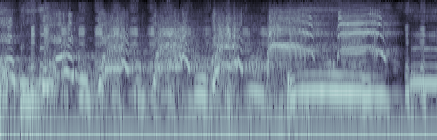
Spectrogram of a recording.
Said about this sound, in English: I know Ray doesn't like it when we play the monkey sound. when he comes on, he's offended by that. He takes umbrage to but it.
